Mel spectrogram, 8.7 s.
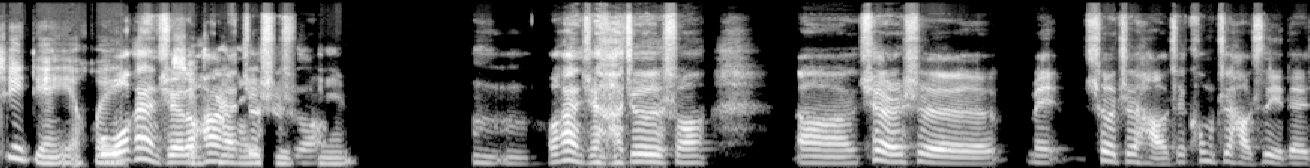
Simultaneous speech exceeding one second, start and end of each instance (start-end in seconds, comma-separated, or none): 0.6-2.2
